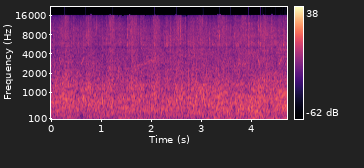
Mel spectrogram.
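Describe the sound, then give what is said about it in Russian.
Hockey fans standing in a stadium applaud, a loud, unbroken wash of clapping that stays dense and even from start to finish. “Лишь один человек стоя аплодирует. Постепенно зрители поднимаются со своих мест. Болельщики стоя приветствуют Валерия и наших хоккеистов.”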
